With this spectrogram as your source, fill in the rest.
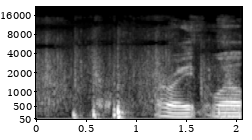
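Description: A pickaxe chips at a stone block with quick taps.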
